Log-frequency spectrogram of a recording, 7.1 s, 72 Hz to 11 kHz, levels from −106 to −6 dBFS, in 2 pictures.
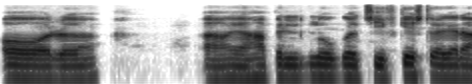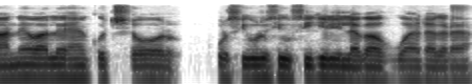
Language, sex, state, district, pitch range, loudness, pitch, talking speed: Hindi, male, Uttar Pradesh, Gorakhpur, 105-115 Hz, -19 LUFS, 110 Hz, 205 wpm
